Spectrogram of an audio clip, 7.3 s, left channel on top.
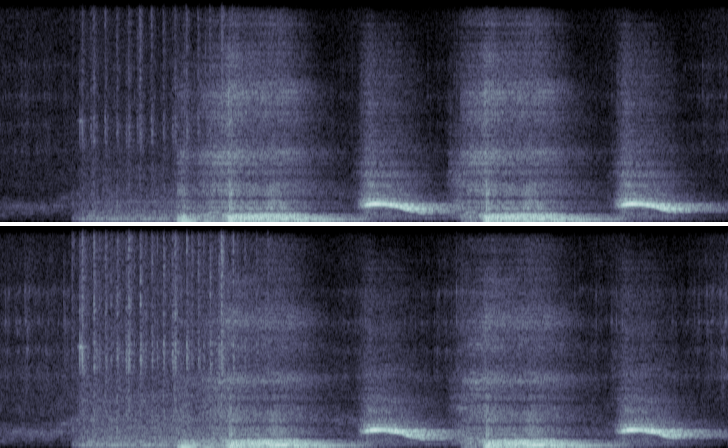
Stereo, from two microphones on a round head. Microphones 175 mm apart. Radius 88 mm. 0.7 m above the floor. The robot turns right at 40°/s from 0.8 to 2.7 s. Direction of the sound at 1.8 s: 90° left.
